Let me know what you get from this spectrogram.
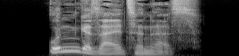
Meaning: strong/mixed nominative/accusative neuter singular of ungesalzen
- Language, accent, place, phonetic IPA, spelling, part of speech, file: German, Germany, Berlin, [ˈʊnɡəˌzalt͡sənəs], ungesalzenes, adjective, De-ungesalzenes.ogg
